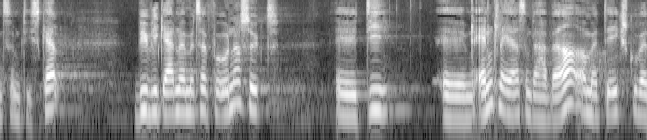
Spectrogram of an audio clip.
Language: Danish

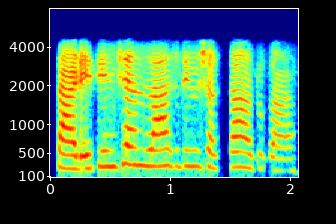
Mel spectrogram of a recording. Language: Konkani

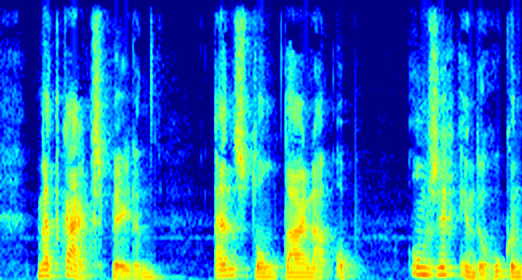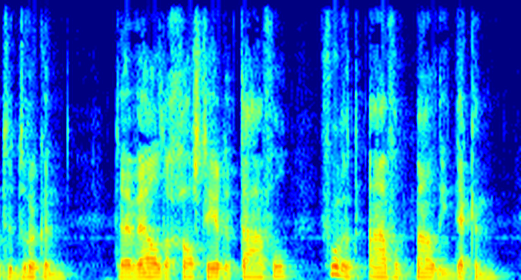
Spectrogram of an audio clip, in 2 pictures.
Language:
Dutch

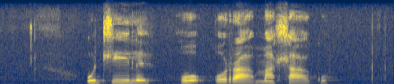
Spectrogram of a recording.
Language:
Northern Sotho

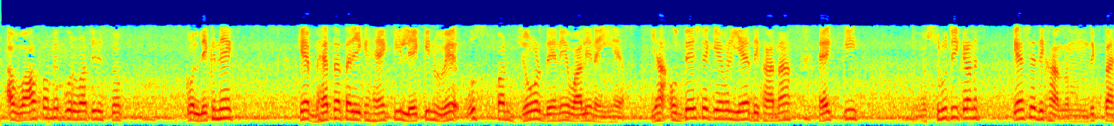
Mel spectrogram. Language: Hindi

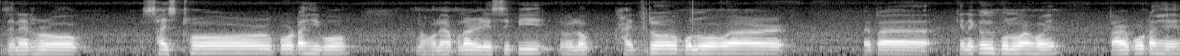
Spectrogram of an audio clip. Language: Assamese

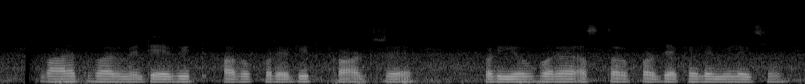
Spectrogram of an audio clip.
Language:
Maithili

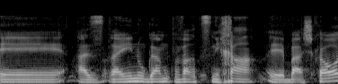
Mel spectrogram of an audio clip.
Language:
Hebrew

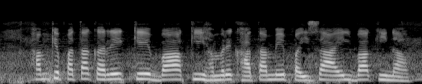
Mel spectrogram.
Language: Bhojpuri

